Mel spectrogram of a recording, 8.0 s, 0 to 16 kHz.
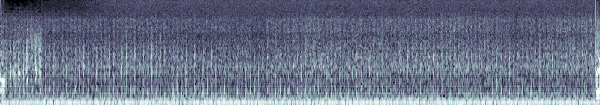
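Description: Steady low drone of a Robinson R22 helicopter's engine and rotors heard inside the cabin, unbroken while the helicopter slows on its approach to land.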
